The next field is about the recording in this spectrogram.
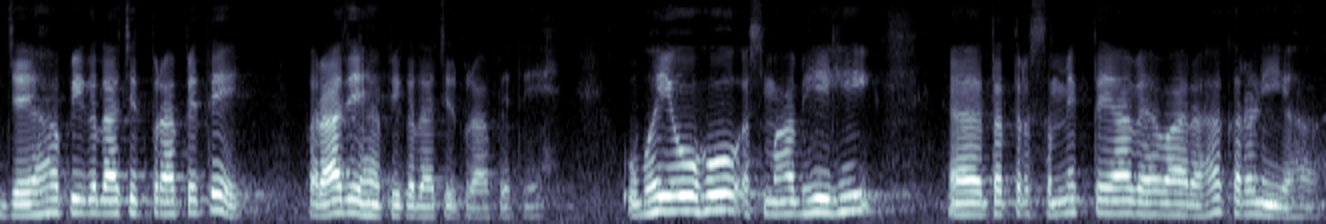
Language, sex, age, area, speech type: Sanskrit, male, 30-45, urban, spontaneous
